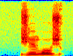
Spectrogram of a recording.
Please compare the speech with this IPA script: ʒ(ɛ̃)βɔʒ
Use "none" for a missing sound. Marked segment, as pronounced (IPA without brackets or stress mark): ɛ̃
